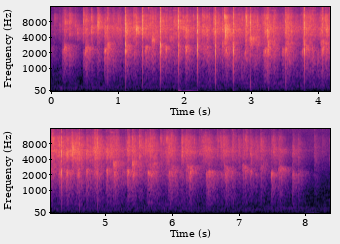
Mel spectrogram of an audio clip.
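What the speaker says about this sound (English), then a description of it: "join me in giving these parents a round of applause for their support of you" A graduation ceremony audience applauds the parents with a sustained, dense round of clapping that swells early and then slowly fades over several seconds.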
